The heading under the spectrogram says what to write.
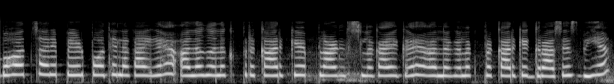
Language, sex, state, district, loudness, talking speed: Hindi, female, Jharkhand, Garhwa, -13 LUFS, 215 wpm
